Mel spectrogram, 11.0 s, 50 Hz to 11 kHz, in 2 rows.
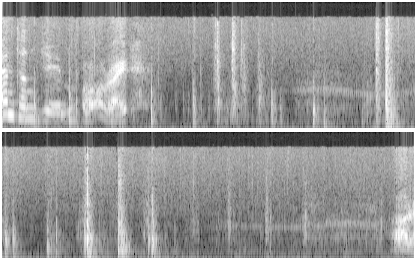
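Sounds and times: footsteps: 0.0 - 11.0
door opening and shutting: 2.8 - 3.6, 4.9 - 5.5.

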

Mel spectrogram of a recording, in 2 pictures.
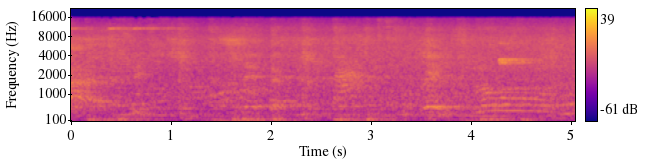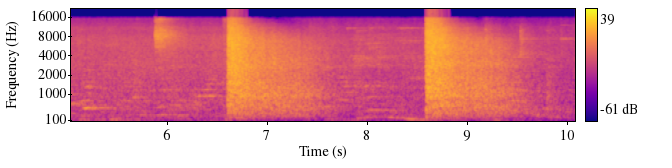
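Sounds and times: pistol shots echoing: 6.6 - 7.6, 8.6 - 9.8.

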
